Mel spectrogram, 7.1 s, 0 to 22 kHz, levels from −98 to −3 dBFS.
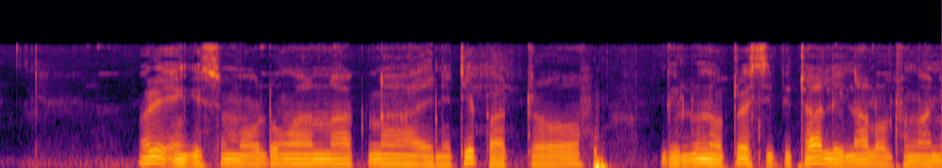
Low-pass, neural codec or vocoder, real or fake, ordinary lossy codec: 7.2 kHz; codec, 16 kHz, 16 kbps, FunCodec, trained on LibriTTS, 50 frames a second; fake; none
